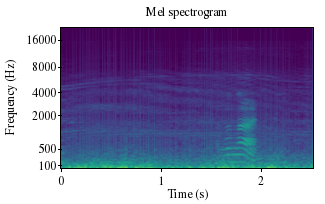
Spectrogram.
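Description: Eachine mini T-28 Trojan RC plane, a small beginner ready-to-fly model, buzzing past on a windy day, its motor whine rising in a brief sweep near the end over steady wind rumble.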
